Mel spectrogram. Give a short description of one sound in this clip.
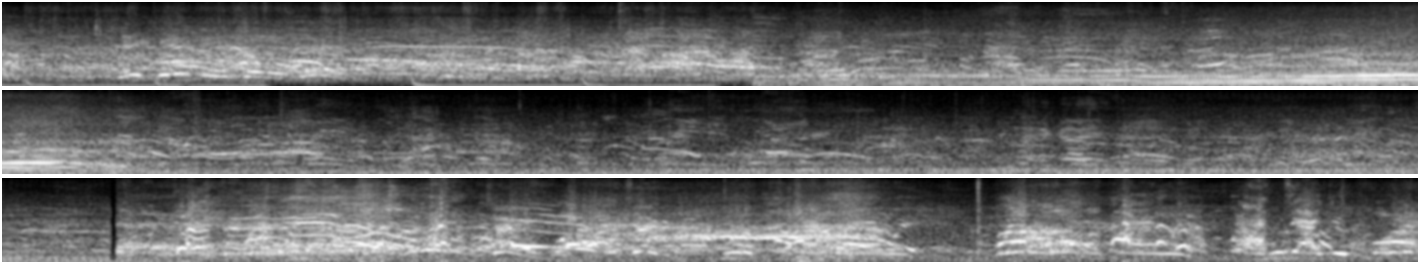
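A crowd chatters and shouts outdoors.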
